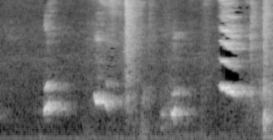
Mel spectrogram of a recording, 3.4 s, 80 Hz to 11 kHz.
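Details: Six-week-old Labrador Retriever puppies, one of a litter of six born January 18, 2022, indoors: a series of short high whining yelps with clear harmonics, four or five in quick succession, some rising slightly, with soft rustling between them.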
